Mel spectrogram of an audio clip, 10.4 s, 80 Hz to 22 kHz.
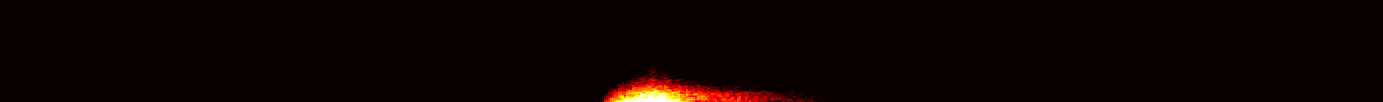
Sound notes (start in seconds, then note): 4.6 graphic whooshes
